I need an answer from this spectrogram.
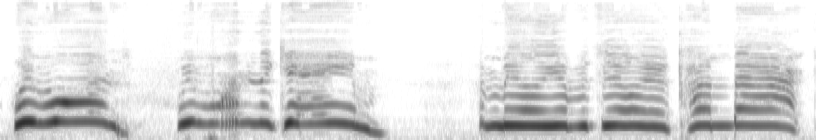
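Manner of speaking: very high, loud victory yell; thrilled winning shout; excited yell. Acted. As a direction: celebrate at the top of your voice. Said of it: "Then Tom yelled".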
